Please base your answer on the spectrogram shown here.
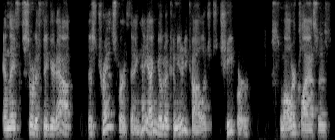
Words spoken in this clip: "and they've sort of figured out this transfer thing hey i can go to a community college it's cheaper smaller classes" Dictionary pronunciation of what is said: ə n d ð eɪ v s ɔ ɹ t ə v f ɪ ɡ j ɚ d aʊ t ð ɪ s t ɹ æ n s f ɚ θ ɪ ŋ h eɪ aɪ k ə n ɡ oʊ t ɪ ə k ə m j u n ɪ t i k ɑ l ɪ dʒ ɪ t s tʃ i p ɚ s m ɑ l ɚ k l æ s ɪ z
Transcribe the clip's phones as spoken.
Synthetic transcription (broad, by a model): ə n ð eɪ s ɔ ɹ t ə v f ɪ ɡ j ɚ d aʊ t ð ɪ s t ɹ æ n s f ɚ θ ɪ ŋ h eɪ aɪ k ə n ɡ oʊ t ɪ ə k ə m j u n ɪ t i k ɑ l ɪ dʒ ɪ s tʃ i p ɚ s m ɑ l ɚ k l æ s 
